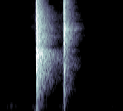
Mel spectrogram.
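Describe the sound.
Two sharp hand claps, loud and crisp, the second slightly softer with a short ringing tail, heard alone against silence.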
